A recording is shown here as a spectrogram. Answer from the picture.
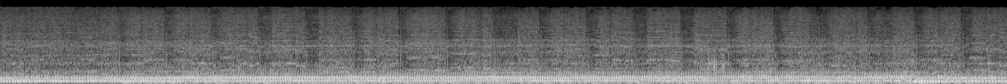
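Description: Supermoto motorcycle engine running at a fairly steady speed as the bike rides along, dipping in pitch for a moment near the end.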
